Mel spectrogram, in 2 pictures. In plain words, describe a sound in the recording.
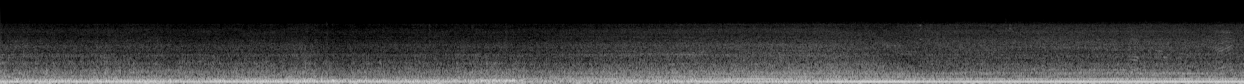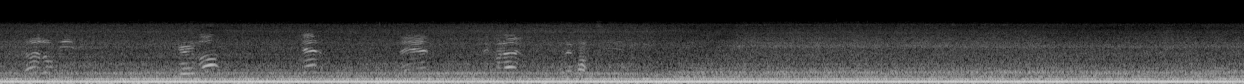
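The single piston engine of a small high-wing plane drones at full power from inside the cabin.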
